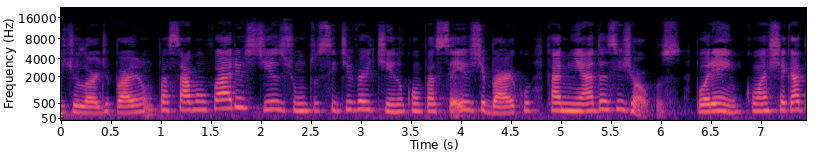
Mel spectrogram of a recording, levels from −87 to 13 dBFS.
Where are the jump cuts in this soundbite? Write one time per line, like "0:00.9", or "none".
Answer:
0:04.8
0:06.3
